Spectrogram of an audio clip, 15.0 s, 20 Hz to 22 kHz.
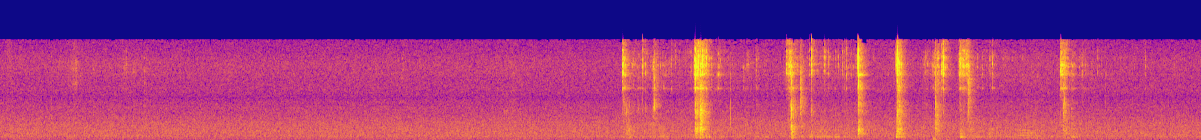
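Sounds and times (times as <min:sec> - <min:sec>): plastic toy balls clicking: 0:07.8 - 0:13.8.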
